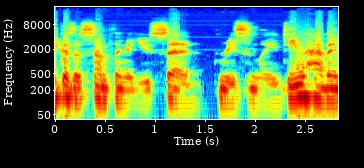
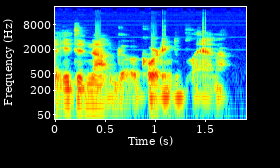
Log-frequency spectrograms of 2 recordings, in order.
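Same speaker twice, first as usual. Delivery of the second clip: hushed, whispered aside; 2 semitones lower, 7 dB quieter than usual. Game master voicing a character who points to Nomad: whisper. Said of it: "and he whispers".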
